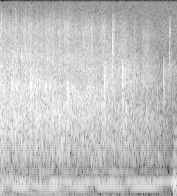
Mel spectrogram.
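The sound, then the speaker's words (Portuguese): An audience applauds with dense, steady clapping that fills the whole stretch, fairly soft overall, with a constant low hum running underneath and no one talking. “A segunda coisa que aplaudir, vamos lá.”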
